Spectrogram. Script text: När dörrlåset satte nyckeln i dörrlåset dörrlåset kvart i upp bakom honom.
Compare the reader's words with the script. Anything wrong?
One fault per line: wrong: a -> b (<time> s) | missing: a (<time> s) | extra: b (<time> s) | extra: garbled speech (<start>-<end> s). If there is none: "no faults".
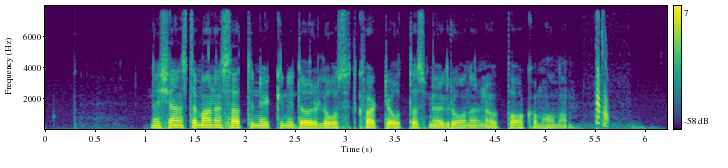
wrong: dörrlåset -> tjänstemannen (1.1 s)
missing: dörrlåset (3.1 s)
extra: åtta smög rånaren (3.5 s)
